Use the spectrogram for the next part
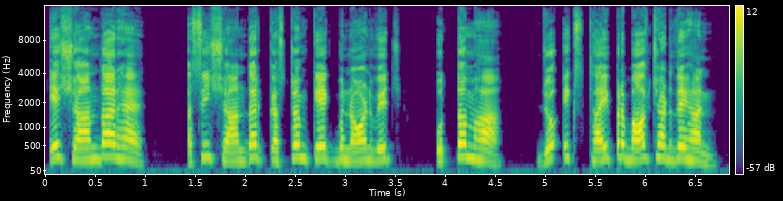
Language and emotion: Punjabi, surprised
